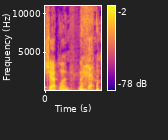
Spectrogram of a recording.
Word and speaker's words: Shetland: got the BBC, uh, a word that I don't want to pronounce wrong because it sounds like a curse. Shetland. Shetland. Like a Shetland pony.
